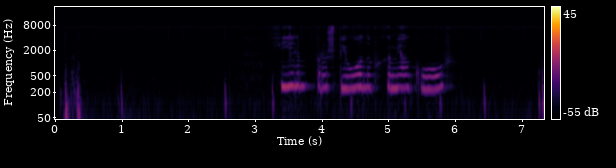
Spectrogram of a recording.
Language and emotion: Russian, sad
